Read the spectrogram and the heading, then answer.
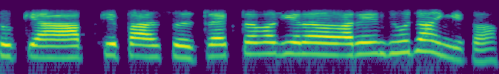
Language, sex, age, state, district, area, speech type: Hindi, female, 45-60, Madhya Pradesh, Bhopal, urban, conversation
